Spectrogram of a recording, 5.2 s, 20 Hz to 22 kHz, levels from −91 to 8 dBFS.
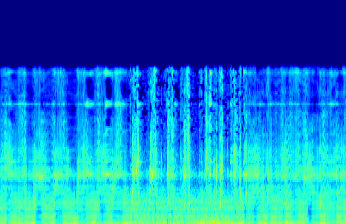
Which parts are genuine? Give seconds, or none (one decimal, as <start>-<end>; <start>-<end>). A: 1.9-3.7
